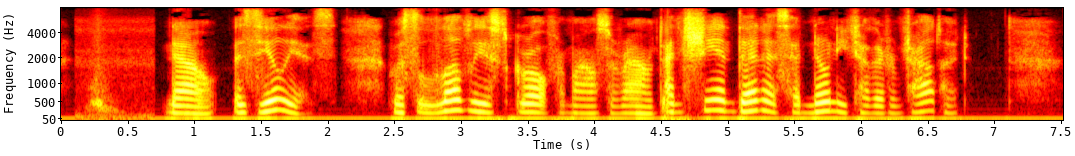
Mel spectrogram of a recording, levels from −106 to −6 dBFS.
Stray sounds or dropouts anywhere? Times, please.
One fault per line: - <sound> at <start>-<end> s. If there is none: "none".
- whoosh at 0.2-0.5 s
